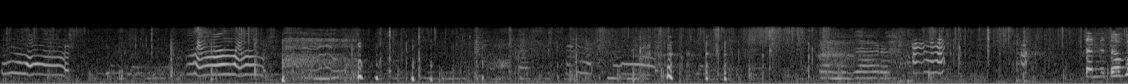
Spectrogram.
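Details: Domestic cat in Ternopil, Ukraine, hungry and angry while eating meat, giving several short whining meows scattered through the stretch, mixed with chewing, clicks and faint voices.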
